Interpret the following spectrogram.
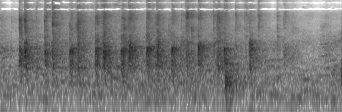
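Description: Hand clapping: quick, uneven claps, about five or six a second.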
